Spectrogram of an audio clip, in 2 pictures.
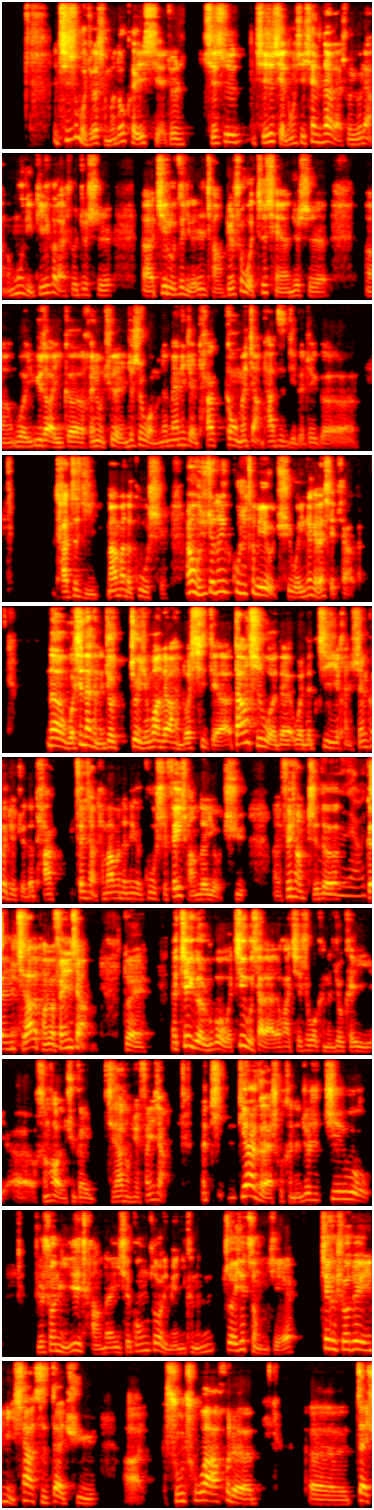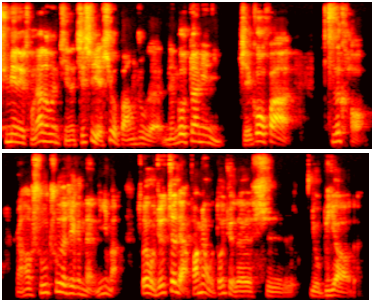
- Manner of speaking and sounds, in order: in English: "manager"
- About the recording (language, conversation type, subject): Chinese, advice, 在忙碌中如何持续记录并养成好习惯？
